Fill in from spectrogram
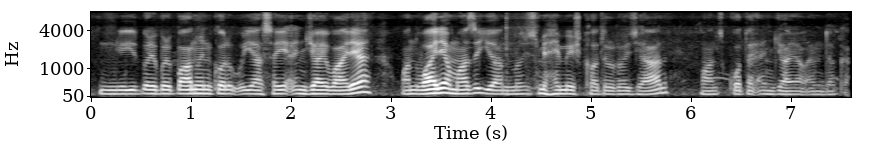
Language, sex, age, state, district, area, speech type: Kashmiri, male, 30-45, Jammu and Kashmir, Anantnag, rural, spontaneous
